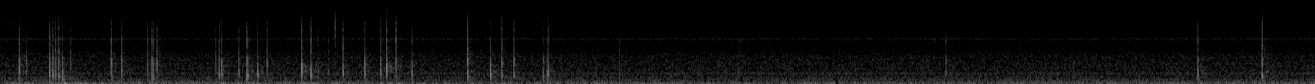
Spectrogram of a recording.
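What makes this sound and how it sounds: Long nails slowly tap a small red polka-dot glossy plastic cosmetics bag lying flat and trace circles on its surface. Sharp, crisp clicks cluster in the first five seconds over a soft, steady hiss. Then only a few isolated taps break a quieter stretch of faint rustling scratches.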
